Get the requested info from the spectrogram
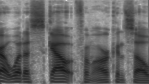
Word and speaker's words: Arkansas: That's how you pronounce it. Arkansas.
